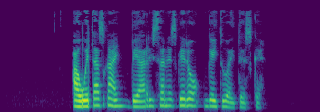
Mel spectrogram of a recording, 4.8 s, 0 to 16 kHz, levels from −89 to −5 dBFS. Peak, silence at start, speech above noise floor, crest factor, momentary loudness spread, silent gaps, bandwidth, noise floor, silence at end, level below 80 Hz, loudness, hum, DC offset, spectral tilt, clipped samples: -2 dBFS; 1.1 s; 65 dB; 22 dB; 20 LU; none; 11.5 kHz; -88 dBFS; 0.9 s; -76 dBFS; -23 LUFS; none; under 0.1%; -6 dB/octave; under 0.1%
